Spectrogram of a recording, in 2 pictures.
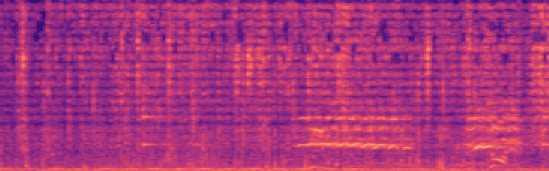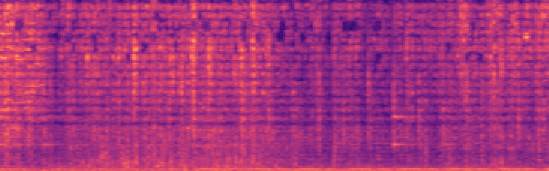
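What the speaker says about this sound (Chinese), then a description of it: "马蹄声三响一轻" Horse hooves clip-clopping steadily and loudly throughout, with a horse neighing partway through, in a fantasy wuxia drama scene; no talk over it.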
